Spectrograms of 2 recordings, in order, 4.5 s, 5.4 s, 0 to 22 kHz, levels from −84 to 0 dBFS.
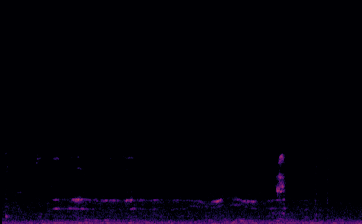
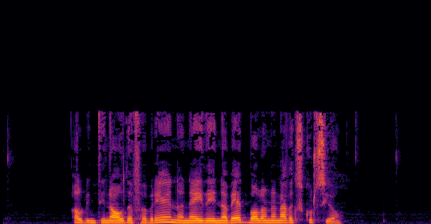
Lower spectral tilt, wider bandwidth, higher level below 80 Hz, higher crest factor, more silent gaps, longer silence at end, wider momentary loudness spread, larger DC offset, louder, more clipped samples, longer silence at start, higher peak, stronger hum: second, -3 dB/octave vs -5 dB/octave; second, 7.6 kHz vs 11.5 kHz; about the same, -64 dBFS vs -60 dBFS; about the same, 20 dB vs 18 dB; neither; second, 0 s vs 1.15 s; first, 11 LU vs 7 LU; neither; second, -56 LUFS vs -22 LUFS; neither; second, 0.05 s vs 0.95 s; second, -38 dBFS vs -4 dBFS; neither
